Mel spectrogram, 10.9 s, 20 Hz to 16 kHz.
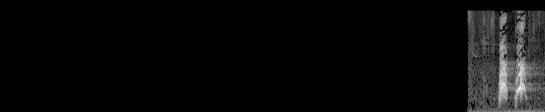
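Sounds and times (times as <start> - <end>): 
dog barking: 10.0 - 10.7.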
